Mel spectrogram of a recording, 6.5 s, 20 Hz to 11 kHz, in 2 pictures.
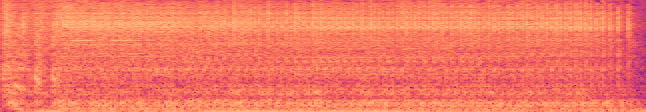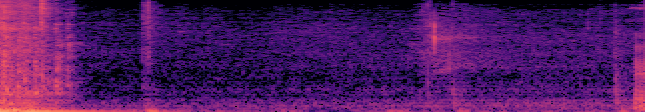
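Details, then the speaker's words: Yamaha GP800XL watercraft, bought as a non-runner, dirty fuel cleared, low power traced to a seal: harsh, busy two-stroke idle with a metallic rattle for about three seconds before cutting out; rattle fades when revved, owner wonders about engine mount, source unclear. "when she's not making noises like this she's making noises like this we have a bit of a rattle going on here"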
